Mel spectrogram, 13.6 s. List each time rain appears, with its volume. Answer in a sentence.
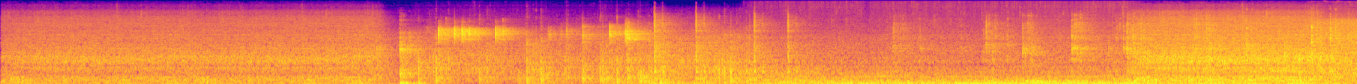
You can hear the rain from 0.0 to 13.5 s, getting louder.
